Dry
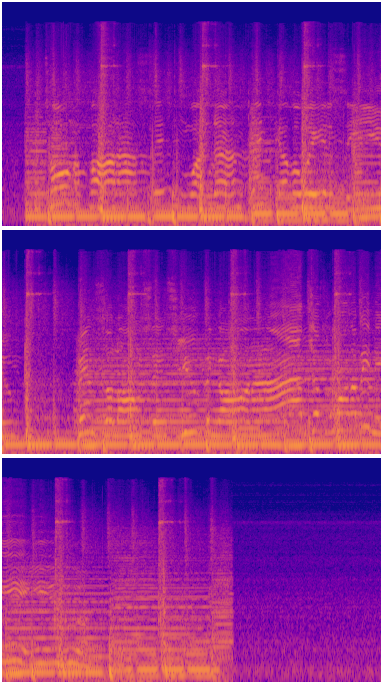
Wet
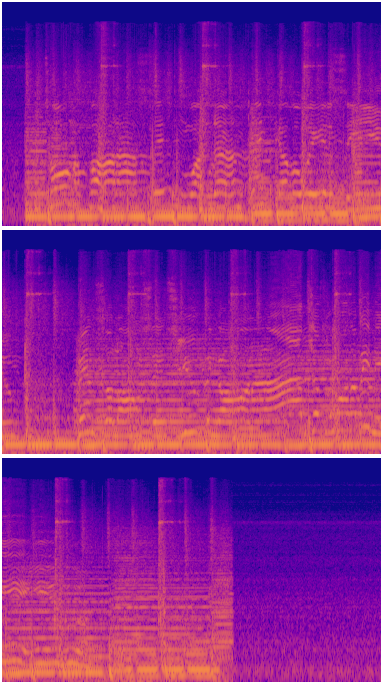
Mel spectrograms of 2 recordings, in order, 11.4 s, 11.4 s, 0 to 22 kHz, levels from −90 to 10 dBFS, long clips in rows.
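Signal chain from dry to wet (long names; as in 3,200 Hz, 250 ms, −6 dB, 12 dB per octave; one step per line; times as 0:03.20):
brickwall limiter −12 dBFS, peak gain reduction 7.5 dB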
